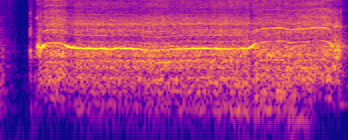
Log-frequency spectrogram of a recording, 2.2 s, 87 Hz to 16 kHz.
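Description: A Milwaukee M18 Fuel gen 3 cordless drill spins at high speed in a loud, steady, high-pitched whine. The whine starts abruptly, holds for about two seconds and stops cleanly, with no voices.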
